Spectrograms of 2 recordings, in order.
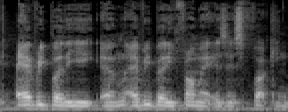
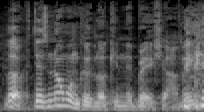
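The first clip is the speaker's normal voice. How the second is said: ordinary delivery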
